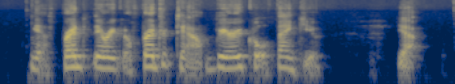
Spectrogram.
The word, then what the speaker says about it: Fredericktown: Missouri um Frederick yeah I just say Fredericktown because I would say Fredericton as a southern person I have to say it like a Missouri person yes Brent there we go Fredericktown very cool thank you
